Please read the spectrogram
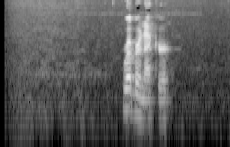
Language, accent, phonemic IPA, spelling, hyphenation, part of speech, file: English, General American, /ˈrʌbɚˌnɛkɚ/, rubbernecker, rub‧ber‧neck‧er, noun, En-us-rubbernecker.mp3
- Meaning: A person who rubbernecks; someone who cranes their neck as though it were made of rubber to see something (such as a tourist attraction) or to watch an event (such as an accident); a rubberneck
